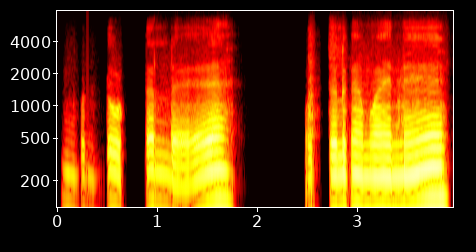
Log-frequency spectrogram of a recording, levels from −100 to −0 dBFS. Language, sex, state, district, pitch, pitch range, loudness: Marwari, male, Rajasthan, Churu, 115 Hz, 110-120 Hz, -18 LUFS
